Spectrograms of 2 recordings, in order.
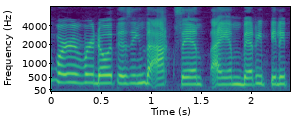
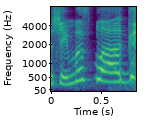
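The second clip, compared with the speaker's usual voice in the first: laughing through it, pitched up; 9 semitones higher than usual. Real, not acted. Streamer laughing at her own plug to viewers. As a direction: giggle out the words, embarrassed.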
